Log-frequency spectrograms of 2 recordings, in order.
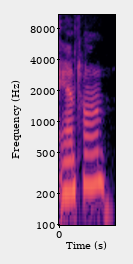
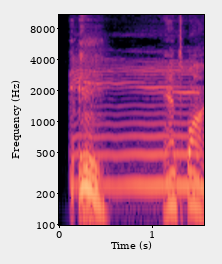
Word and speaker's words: Antoine: Is it Anton? Who? Anton shared it? Antoine. Gotta say it right.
